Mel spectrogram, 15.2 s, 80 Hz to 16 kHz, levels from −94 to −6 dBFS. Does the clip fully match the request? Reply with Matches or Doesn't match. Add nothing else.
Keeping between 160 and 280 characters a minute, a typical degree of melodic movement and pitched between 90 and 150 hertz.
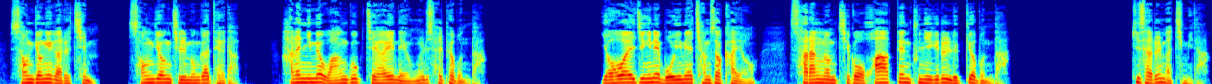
Matches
